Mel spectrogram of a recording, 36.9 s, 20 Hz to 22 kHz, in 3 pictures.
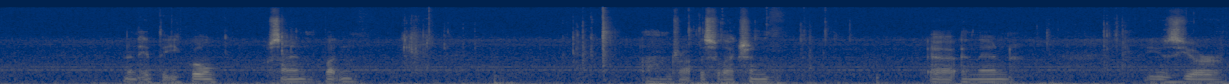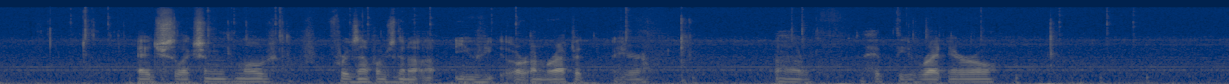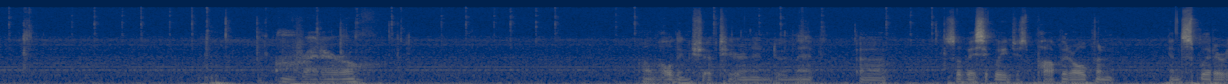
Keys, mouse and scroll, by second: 2.9 =, 5.8 =, 5.8 ctrl+h, 6.1 space, 7.3-10.4 alt+drag, 11.1 alt+click, 11.2 ctrl+b, 13.0-14.7 drag, 14.7 alt+click, 17.4 shift+click, 22.8 alt+Num_Lock, 22.9-25.3 alt+drag, 26.7 shift+click, 27.2 Right, 28.2 alt+click, 32.8 alt+click.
